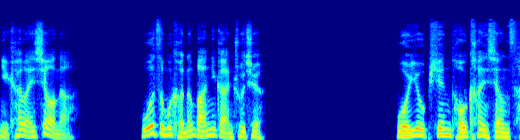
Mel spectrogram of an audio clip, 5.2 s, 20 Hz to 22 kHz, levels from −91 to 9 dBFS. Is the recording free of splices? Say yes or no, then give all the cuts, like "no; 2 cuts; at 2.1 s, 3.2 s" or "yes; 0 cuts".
yes; 0 cuts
